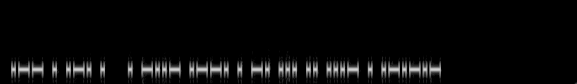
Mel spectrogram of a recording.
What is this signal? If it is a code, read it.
Morse code, heard as a keyed tone, about 34 wpm, 700 Hz. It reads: WERE EXPENSIVE.
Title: Pangram Challenge v2 - 35wpm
